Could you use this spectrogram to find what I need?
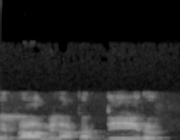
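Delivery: slow, drawn-out रा before देर; slow blending. Shown as a demonstration. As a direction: stretch रा, then close on देर. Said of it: "दे पढ़ेंगे".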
